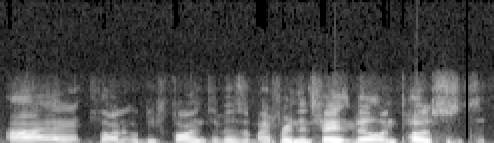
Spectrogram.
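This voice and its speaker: A man's voice: fairly high pitch, brisk, darkish tone, no echo. A man on a call in a heated debate, taunting and insulting the other side. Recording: muffled dry call audio.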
